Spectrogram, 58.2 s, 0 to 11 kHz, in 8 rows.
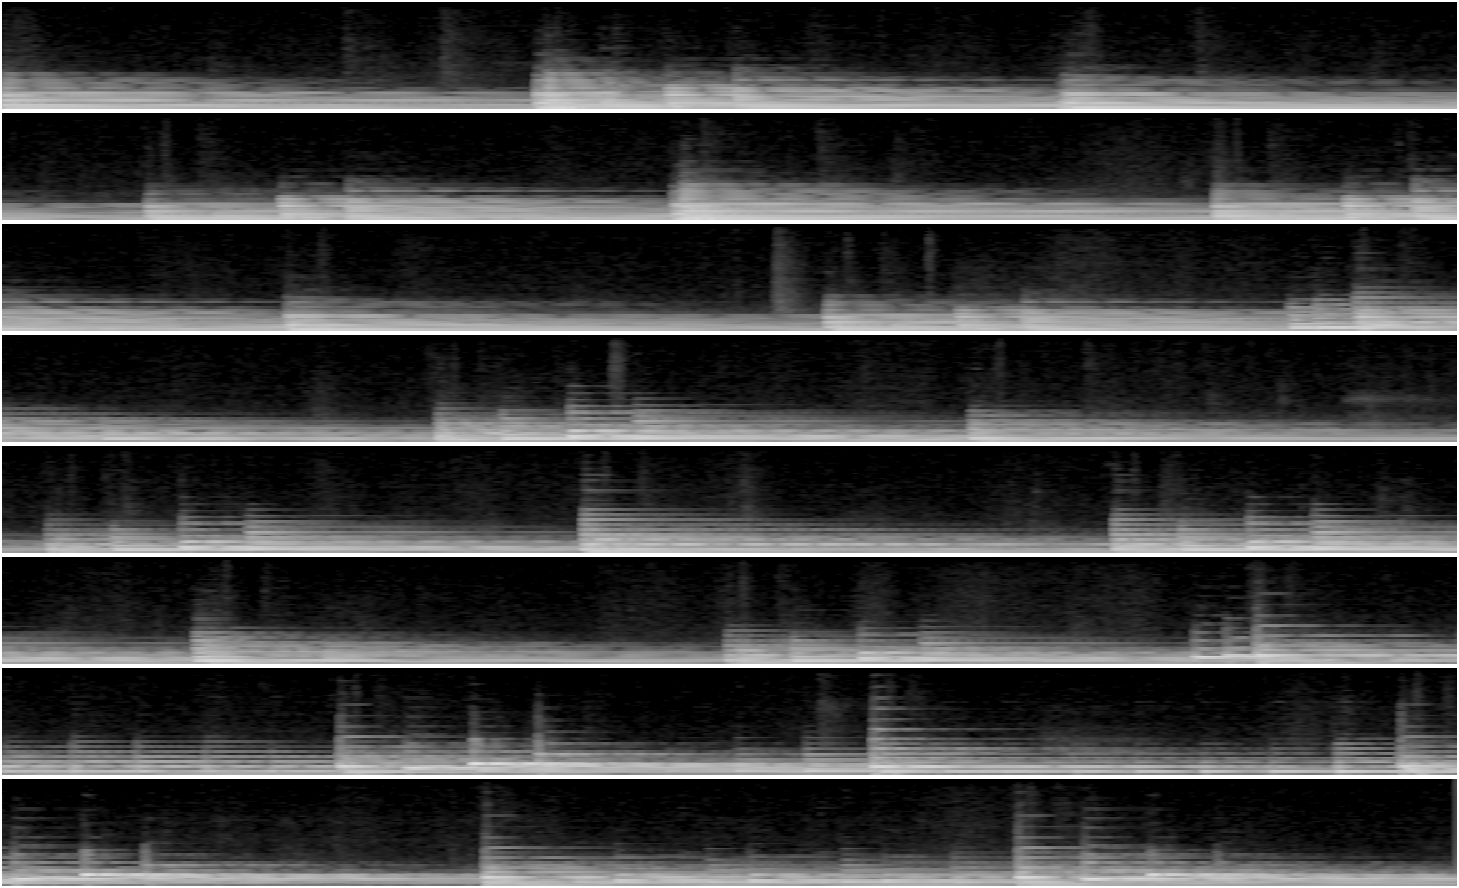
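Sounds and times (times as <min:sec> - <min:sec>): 
piano music in G sharp minor at 90 BPM: 0:00.0 - 0:58.1.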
